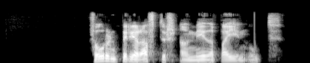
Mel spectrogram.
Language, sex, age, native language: Icelandic, male, 40-49, Icelandic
